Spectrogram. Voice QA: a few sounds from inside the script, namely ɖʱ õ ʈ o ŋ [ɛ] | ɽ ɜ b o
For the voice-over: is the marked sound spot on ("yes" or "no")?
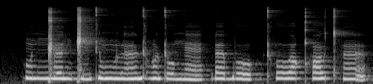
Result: no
